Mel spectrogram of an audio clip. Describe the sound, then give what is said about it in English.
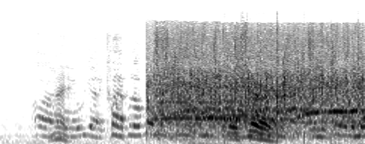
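A man speaks briefly at the end of an interview on a show, then loud, dense applause erupts and continues steadily to the end, a broad hiss of many clapping hands. “All right, man, we got to clap it up.”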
